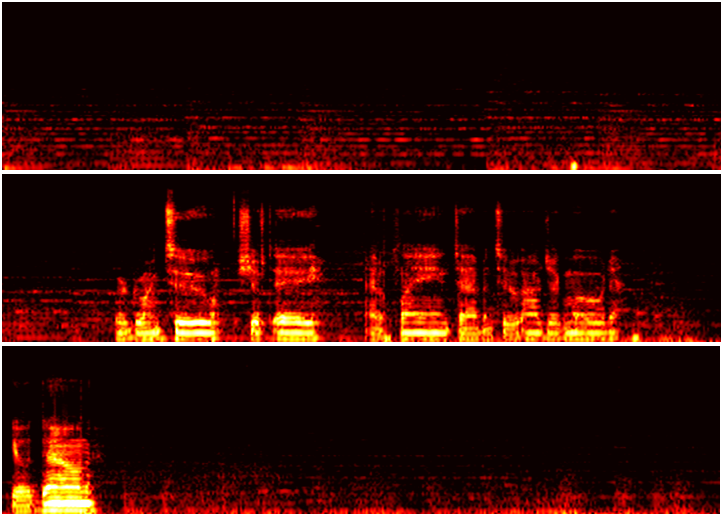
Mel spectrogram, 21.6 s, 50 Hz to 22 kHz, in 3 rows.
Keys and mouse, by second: 2.8 KP_1, 8.9 shift+a, 10.6 Tab, 11.7 right click, 13.1 a, 13.4 s, 14.8 KP_Decimal, 15.8 right click, 16.9 e, 18.5 e, 19.4 e, 21.3 right click.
